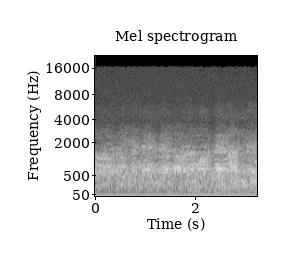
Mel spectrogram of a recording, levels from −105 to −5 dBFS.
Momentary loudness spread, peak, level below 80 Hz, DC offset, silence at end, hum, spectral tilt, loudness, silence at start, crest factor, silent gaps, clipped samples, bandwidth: 5 LU; -12 dBFS; -48 dBFS; 2%; 0 s; none; -6 dB/octave; -25 LUFS; 0 s; 14 dB; none; under 0.1%; 17 kHz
